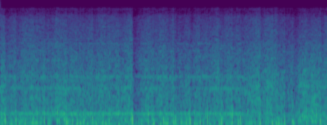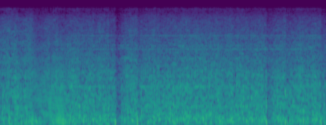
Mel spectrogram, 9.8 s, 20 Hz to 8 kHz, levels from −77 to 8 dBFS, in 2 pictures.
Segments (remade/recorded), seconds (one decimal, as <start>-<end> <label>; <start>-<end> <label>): 0.0-5.3 recorded; 5.3-5.9 remade; 5.9-9.8 recorded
